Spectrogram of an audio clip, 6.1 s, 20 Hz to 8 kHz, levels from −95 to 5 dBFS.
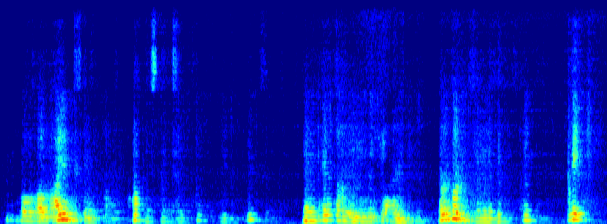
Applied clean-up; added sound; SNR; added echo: neural mask model DeepFilterNet 3.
